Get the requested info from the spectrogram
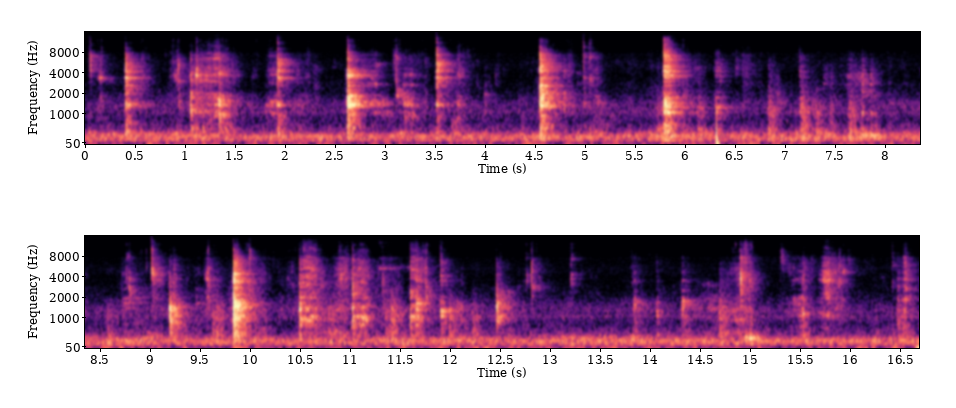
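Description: Metal spoons clinking and scraping against ceramic bowls and plates during a meal: irregular light clinks, a few of them louder.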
